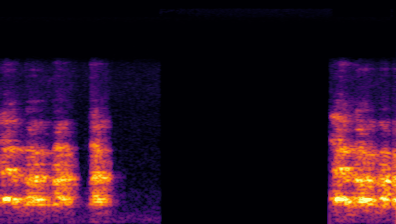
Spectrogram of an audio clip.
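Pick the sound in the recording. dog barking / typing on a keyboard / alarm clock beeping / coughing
dog barking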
